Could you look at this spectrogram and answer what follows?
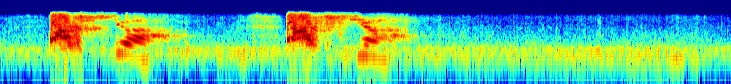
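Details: Two loud sneezes about two seconds apart, each a sharp burst with a voiced tail, recorded outdoors in wind; repeated ordinary sneezing.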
